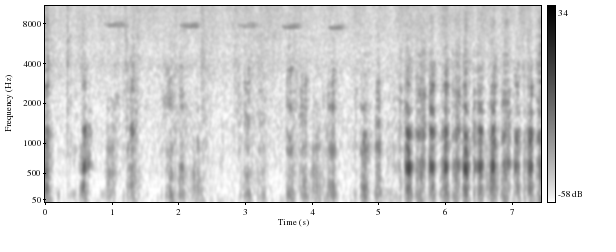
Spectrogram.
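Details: Contented pigs expressing themselves in soft grunts: short, low, nasal pulses repeating quickly and unevenly, growing louder and denser toward the end, with a faint high tone in the background.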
